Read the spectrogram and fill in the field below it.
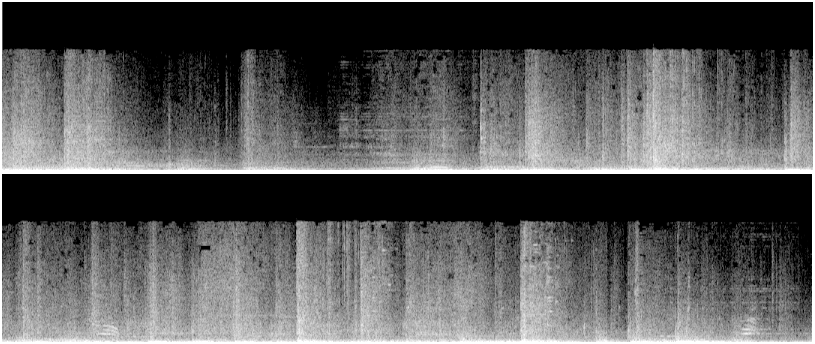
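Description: Deep booming rumbles roll on and on.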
